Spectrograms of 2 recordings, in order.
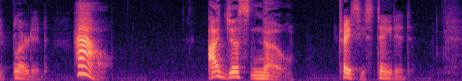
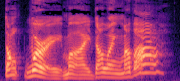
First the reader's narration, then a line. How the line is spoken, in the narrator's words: Tracy said in a vintage 1930s accent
